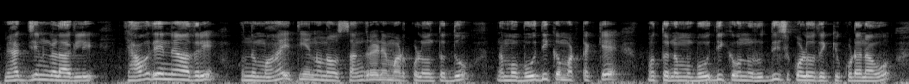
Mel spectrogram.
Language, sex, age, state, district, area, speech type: Kannada, male, 30-45, Karnataka, Bellary, rural, spontaneous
